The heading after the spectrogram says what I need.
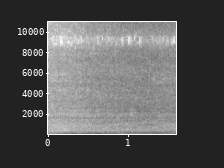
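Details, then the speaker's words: Diesel engine with 395,000 km, free revving: deep note climbs and settles smoothly with no knocks or rattles, clean-revving; background squeak is belts on a separate 1KD engine nearby. "How clean is that? That is a clean revving engine."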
